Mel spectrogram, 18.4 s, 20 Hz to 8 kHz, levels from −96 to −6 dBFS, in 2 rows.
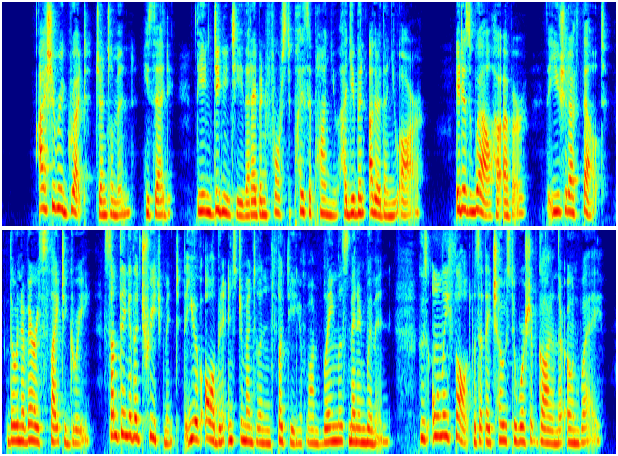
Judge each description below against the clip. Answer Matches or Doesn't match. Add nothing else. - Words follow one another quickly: Matches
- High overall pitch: Matches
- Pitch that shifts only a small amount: Doesn't match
